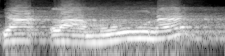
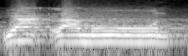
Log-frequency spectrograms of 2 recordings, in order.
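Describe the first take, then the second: First: The final -na syllable is fully pronounced. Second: The word stops short without the final vowel. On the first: The reading continues without stopping. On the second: The reader stops at this word.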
